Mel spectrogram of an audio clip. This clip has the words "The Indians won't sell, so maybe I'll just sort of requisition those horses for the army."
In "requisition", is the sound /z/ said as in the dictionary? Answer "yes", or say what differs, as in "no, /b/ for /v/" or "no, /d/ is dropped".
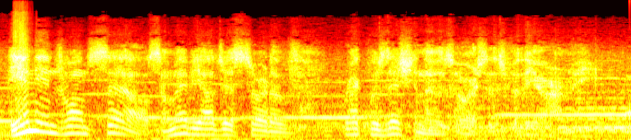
yes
